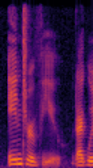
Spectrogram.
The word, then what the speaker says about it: interview: 가장 앞부분인 부분에 강세가 있습니다. interview.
